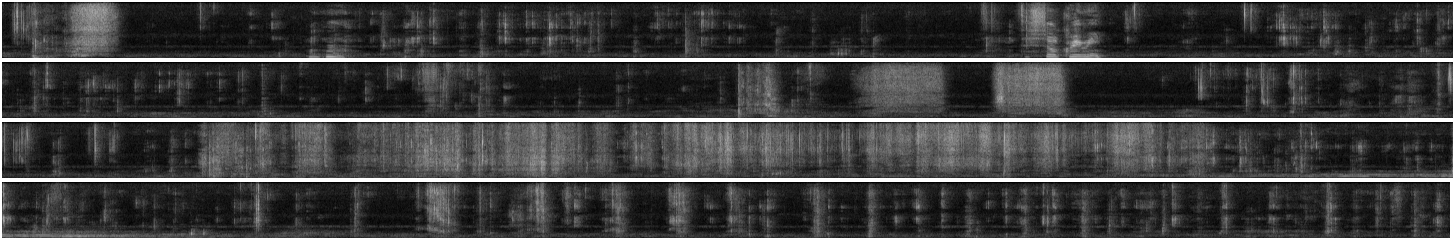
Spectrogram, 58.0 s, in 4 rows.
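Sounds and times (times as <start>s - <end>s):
wet sticky chewing: 34.8s - 58.0s.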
